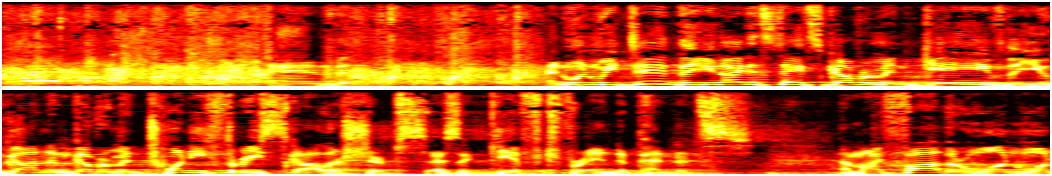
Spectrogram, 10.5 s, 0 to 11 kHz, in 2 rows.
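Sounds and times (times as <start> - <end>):
audience clapping: 0.0 - 3.1
speech: 1.5 - 2.1, 2.7 - 10.4.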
